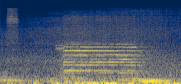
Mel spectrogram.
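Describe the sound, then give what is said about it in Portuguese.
Busy traffic on a wide avenue jammed with cars, with a steady low engine rumble, broken by a long, sustained car horn blast in the middle, with another vehicle droning. “Avenida larga, entupida de carros.”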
